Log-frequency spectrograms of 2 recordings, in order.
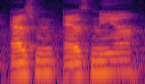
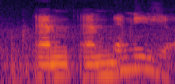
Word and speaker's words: Amnesia: And Asmnia is also another one that I've played. The Dark Descent. I probably am pronouncing it wrong. Amnesia. Amnesia.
